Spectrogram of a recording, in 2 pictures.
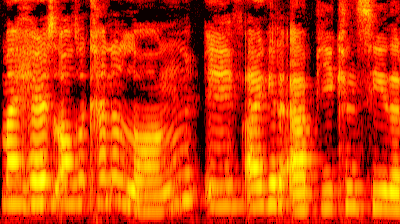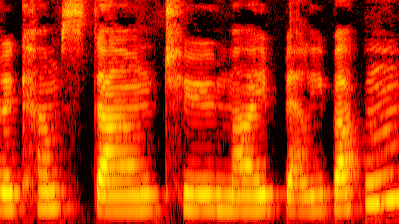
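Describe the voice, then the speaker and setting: Speaking with a German accent, a woman uses a dark, mellow tone and a fairly high pitch. Her pace is moderate, her pitch varies in an ordinary way, and she hardly pauses. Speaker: beauty vlogger. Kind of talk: tutorial. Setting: bedroom at grandparents' house. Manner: casual, filler-heavy.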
